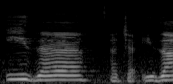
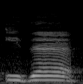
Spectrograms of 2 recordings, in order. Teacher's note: ایزا میں اگر آپ دیکھیں حمزہ باریک ہے اور ای کی ساؤنڈ ہوگی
